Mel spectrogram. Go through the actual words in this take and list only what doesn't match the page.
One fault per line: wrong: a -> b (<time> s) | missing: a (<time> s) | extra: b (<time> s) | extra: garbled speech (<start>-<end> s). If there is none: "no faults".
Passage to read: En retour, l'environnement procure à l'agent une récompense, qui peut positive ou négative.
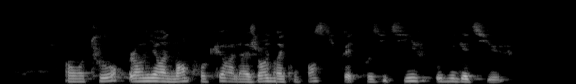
extra: être (3.5 s)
